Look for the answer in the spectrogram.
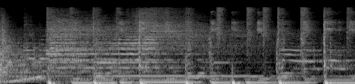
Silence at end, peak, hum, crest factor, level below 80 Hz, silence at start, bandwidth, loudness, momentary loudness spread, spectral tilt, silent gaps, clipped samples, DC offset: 0 s; -8 dBFS; none; 14 dB; -26 dBFS; 0 s; 15.5 kHz; -23 LUFS; 4 LU; -3.5 dB/octave; none; under 0.1%; under 0.1%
